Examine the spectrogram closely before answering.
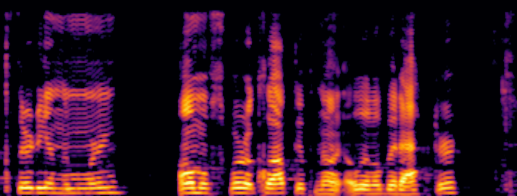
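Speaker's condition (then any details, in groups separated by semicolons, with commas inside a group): Brain injury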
